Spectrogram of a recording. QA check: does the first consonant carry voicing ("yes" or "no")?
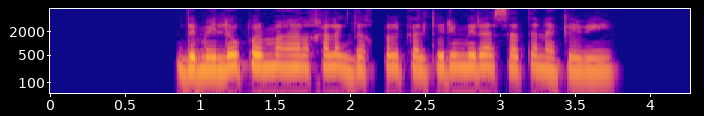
yes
